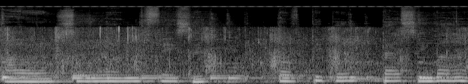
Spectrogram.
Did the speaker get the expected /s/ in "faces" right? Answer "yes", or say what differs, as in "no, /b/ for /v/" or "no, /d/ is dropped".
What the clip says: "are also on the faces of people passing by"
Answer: yes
